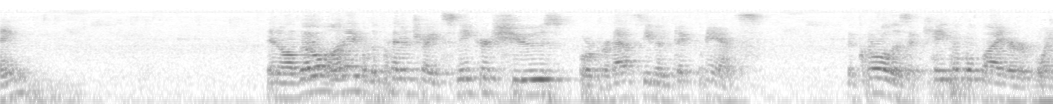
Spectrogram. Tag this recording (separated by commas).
Speech, inside a small room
